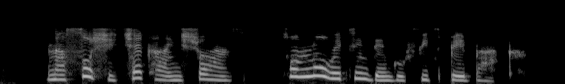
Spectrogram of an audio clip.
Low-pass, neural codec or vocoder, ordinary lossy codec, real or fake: 5.4 kHz; codec, 16 kHz, 8 kbps, FreqCodec, smaller model; none; fake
